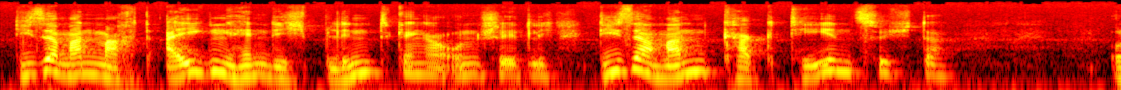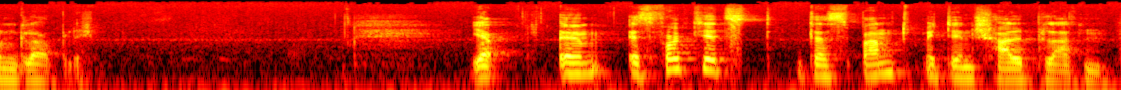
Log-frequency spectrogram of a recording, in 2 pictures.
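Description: A man's voice: on the high side, gravelly. A man narrating a radio play in a conversational way, musing and hesitating, with wry asides. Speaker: author-narrator presenting tapes to listeners.

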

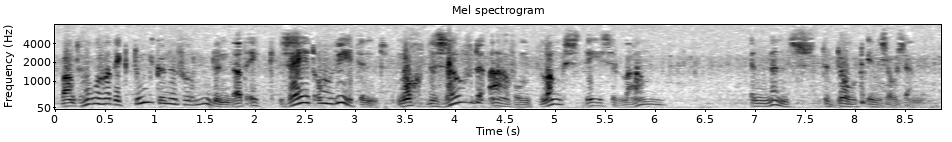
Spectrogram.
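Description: A man playing a secret agent who recounts his mission in formal, measured words in a 1960s radio play. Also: medium pitch, wildly swooping pitch, low-quality recording. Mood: uneasy, suspenseful. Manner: formal, measured, literary diction. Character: uneasy male secret agent impersonating his double, recounting events. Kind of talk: 1960s radio play first-person narration. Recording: hissy, humming 1960s radio recording.

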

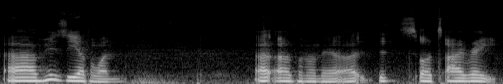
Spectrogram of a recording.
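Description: A man's voice: fairly high pitch, steady tone, normal speed, phone-quality sound. A man with an Australian accent, hosting a radio show in a rambling, profane casual monologue with many restarts.

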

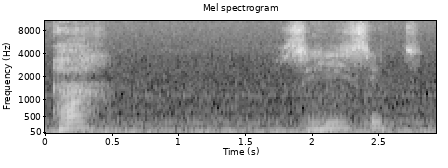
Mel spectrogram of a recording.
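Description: An actor in a radio play playing a weakened but stubborn, secretive male traveller with a gravelly voice. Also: on the high side, expressive, extremely slow, background noise. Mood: dazed, pleading.

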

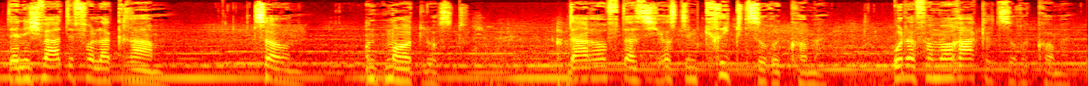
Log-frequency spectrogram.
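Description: An actor playing a brooding, fractured figure from Greek tragedy in a radio drama monologue, with halting, repetitive, self-questioning delivery. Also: male voice, on the high side, close to an everyday voice. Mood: brooding, bewildered. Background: music.

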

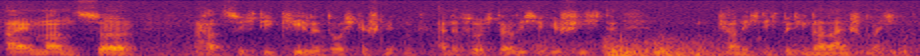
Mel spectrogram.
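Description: An actor playing a grave, deferential manservant in a German radio play, speaking formally and hesitantly. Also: male voice, low voice, steady tone, moderate pace, lightly acted. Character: grave, deferential manservant bringing bad news. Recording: noisy old radio recording.

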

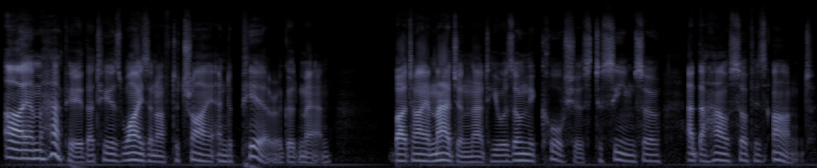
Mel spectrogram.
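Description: A man doing a bright, sly young officer. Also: on the low side, measured pace, smooth, no room sound, studio quality, heavily acted.

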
